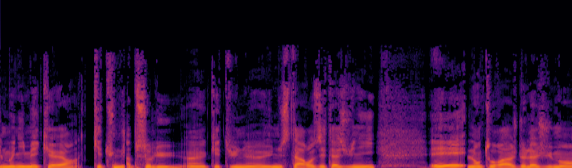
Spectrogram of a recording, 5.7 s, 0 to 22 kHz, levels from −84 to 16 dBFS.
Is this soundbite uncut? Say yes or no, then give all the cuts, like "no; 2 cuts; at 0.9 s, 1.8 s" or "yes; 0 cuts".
no; 1 cut; at 1.2 s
